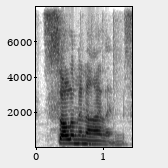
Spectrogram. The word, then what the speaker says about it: Solomon Islands: Solomon Islands. So the stress there is on the first syllable. Solomon. You can see how the other two syllables in Solomon reduce to the schwa. Solomon Islands.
